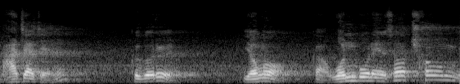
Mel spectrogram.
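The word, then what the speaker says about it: עזאזל: 원래 아잘젤이라고 되어 있습니다. 히브리의 발음이 아자젤.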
